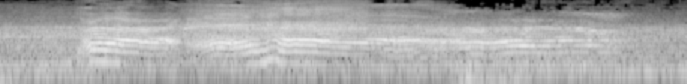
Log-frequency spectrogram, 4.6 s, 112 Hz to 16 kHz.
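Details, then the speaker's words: 4-month-old boy crying during modified cry-it-out sleep training, still crying after a 5-minute interval: sustained rising and falling tonal wail in a small quiet room. "All right, so it's 12:16. He is still crying, so it is time to go back up there."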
